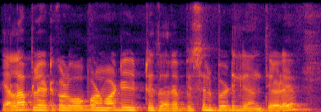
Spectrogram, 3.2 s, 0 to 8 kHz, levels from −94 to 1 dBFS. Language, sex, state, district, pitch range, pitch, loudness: Kannada, male, Karnataka, Koppal, 145-170 Hz, 165 Hz, -15 LUFS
